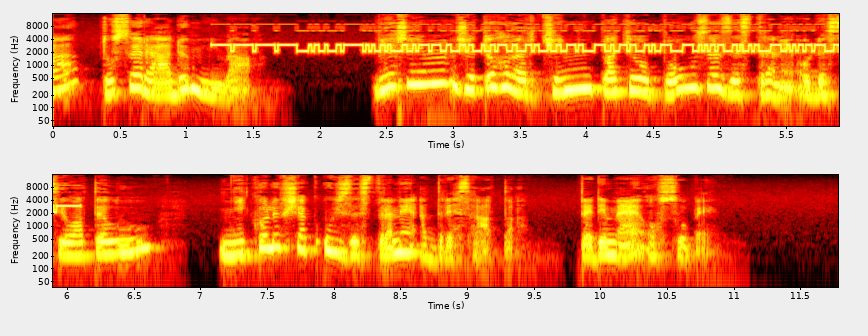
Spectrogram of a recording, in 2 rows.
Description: RTTY (45.45 baud, 850 Hz shift), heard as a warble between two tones, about 2550 Hz centre. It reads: SEGUN UN COLABORADOR,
